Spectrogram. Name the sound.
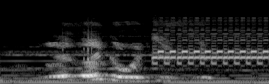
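telephone ringing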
